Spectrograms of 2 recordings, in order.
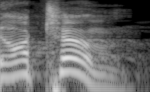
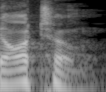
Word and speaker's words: autumn: And say loudly, in autumn. The N is silent in autumn. In autumn, when the trees fall their leaves, that is autumn season.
